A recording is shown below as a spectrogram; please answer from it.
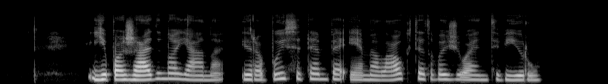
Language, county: Lithuanian, Utena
